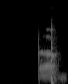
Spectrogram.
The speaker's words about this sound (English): my phone's going off here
